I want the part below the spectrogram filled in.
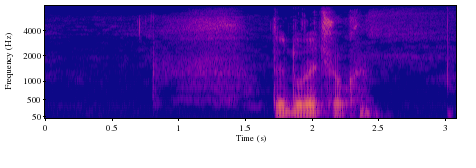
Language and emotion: Russian, neutral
